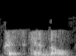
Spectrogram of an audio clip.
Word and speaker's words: Christkindl: And the German pronunciation of Christ child is Christkindl. And over the years, that got pronounced Kris Kringle. So Kris Kringle is really Christkindl, which means Christ child.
